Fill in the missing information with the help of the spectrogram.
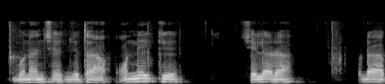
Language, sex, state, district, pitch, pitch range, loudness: Bengali, male, West Bengal, Malda, 120 Hz, 115-125 Hz, -17 LUFS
